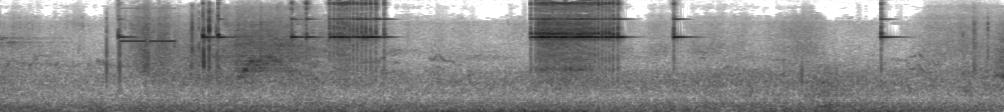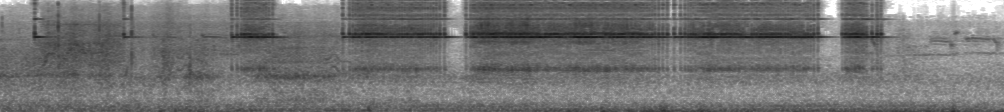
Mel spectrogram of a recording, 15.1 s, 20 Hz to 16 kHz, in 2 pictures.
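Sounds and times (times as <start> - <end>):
fishing reel drag clicking: 0.9 - 3.0, 4.0 - 5.2, 7.8 - 14.2
reel drag buzzing: 0.9 - 3.0, 4.0 - 5.2, 7.6 - 14.3.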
